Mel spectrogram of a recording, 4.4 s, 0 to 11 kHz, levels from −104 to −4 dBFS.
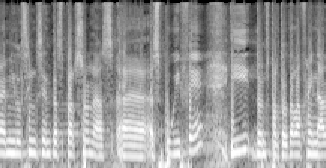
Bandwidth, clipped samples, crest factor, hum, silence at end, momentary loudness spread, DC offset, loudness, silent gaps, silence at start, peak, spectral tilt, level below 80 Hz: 11 kHz; 5%; 8 dB; none; 0 s; 3 LU; under 0.1%; -9 LUFS; none; 0 s; 0 dBFS; -5.5 dB/octave; -22 dBFS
